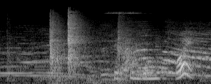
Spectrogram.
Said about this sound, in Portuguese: Os bebés brincam numa sala acompanhados por três funcionários do refúgio.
